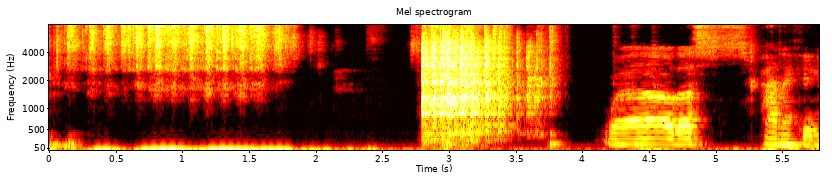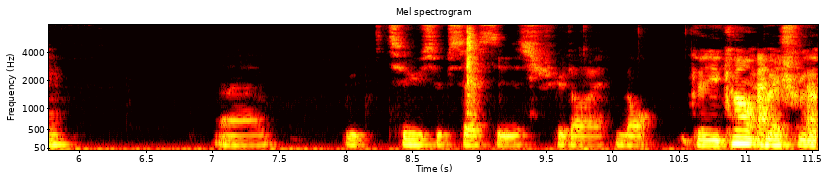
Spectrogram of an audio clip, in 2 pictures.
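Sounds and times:
dice rattling in a cupped hand: 0:00.0 - 0:02.1, 0:02.7 - 0:03.9
speech: 0:04.2 - 0:06.0, 0:07.0 - 0:11.5.

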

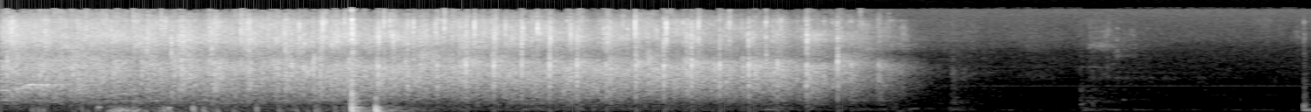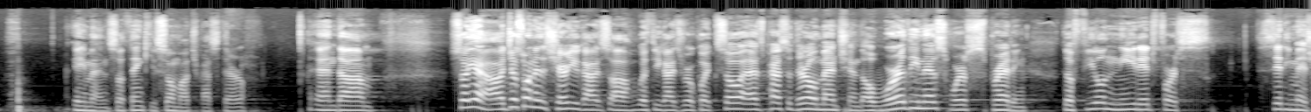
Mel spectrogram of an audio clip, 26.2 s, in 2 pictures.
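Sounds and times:
audience applause: 0:00.0 - 0:09.1
speech: 0:13.8 - 0:17.0, 0:17.7 - 0:26.2.

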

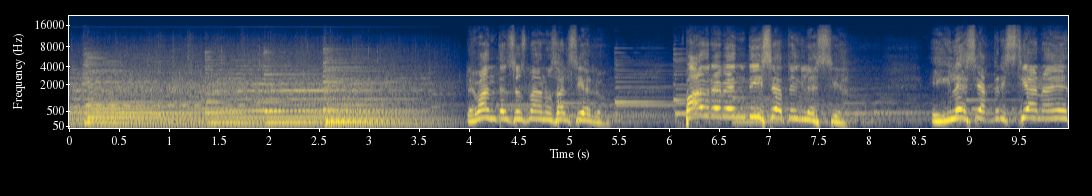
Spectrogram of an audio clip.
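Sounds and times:
audience clapping: 0:00.0 - 0:04.2
sustained keyboard chords: 0:00.0 - 0:09.5
speech: 0:04.0 - 0:05.5, 0:06.1 - 0:07.9, 0:08.6 - 0:09.9.

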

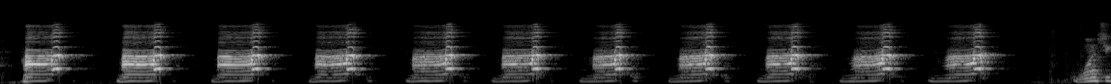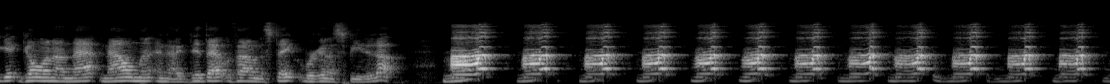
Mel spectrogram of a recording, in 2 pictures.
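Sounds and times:
speech: 0:00.2 - 0:00.5, 0:01.2 - 0:01.5, 0:11.1 - 0:16.5
goose call on an old man model imitating goose clucks: 0:00.2 - 0:10.0, 0:15.6 - 0:22.1.

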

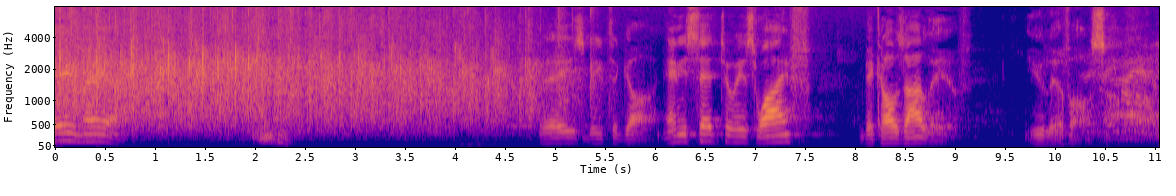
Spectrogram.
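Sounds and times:
audience clapping hands in praise: 0:00.0 - 0:05.7
speech: 0:05.2 - 0:11.0.

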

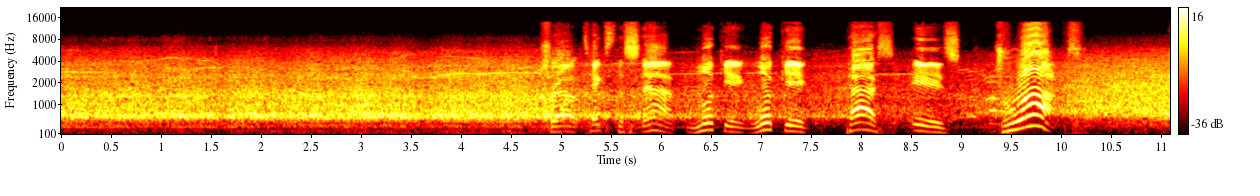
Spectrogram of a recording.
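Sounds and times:
stadium crowd jeering: 0:00.0 - 0:11.0
speech: 0:04.9 - 0:10.3.

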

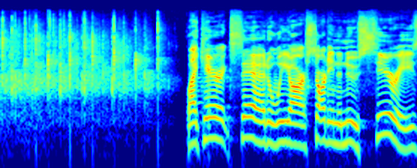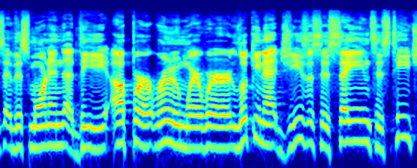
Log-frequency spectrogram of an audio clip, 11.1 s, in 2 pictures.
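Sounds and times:
audience round of applause: 0:00.0 - 0:02.2
speech: 0:02.5 - 0:11.1.

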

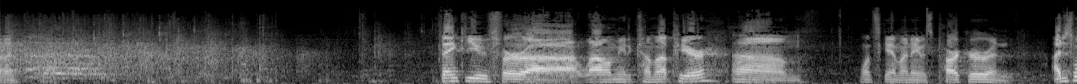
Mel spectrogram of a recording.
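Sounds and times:
audience applause welcoming a speaker to the stage: 0:00.0 - 0:03.4
speech: 0:04.4 - 0:10.7.

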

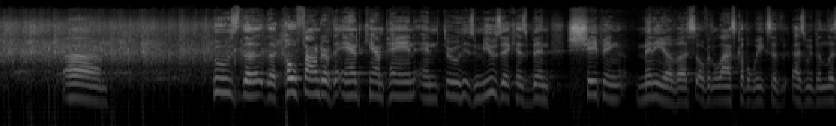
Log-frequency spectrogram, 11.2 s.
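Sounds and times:
audience applause: 0:00.0 - 0:04.3
speech: 0:00.8 - 0:01.6, 0:02.8 - 0:11.1.

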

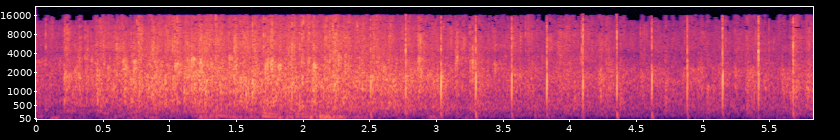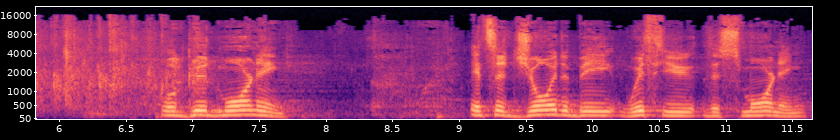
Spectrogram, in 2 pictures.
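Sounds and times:
audience applause welcoming a speaker at a church gathering: 0:00.0 - 0:07.0
speech: 0:06.8 - 0:07.8, 0:09.1 - 0:11.6.

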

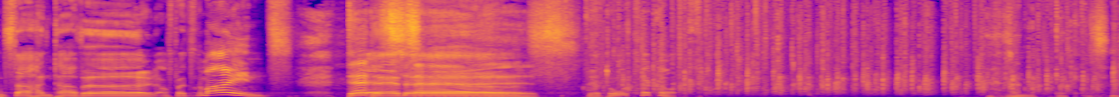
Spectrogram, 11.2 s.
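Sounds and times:
speech: 0:00.0 - 0:07.1, 0:09.9 - 0:11.1
played-in canned applause: 0:03.7 - 0:11.1.

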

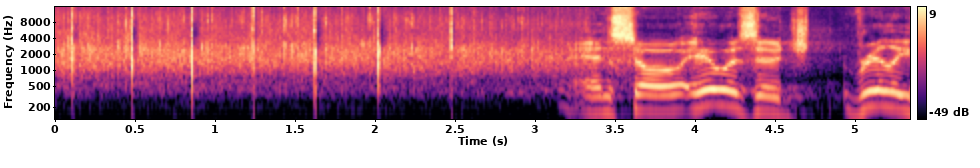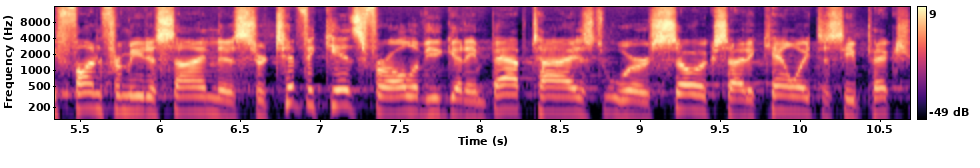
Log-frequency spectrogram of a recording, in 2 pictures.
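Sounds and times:
crowd, audience cheering and applauding: 0:00.0 - 0:03.5
speech: 0:03.2 - 0:10.6.

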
